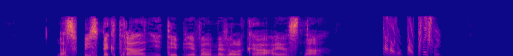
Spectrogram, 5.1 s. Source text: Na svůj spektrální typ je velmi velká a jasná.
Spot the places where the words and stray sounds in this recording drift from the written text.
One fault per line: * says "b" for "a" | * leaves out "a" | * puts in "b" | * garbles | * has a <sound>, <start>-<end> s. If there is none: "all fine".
* has a dropout, 0.8-0.9 s
* has a chirp, 3.8-4.4 s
